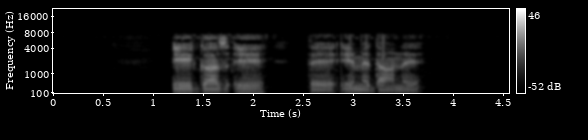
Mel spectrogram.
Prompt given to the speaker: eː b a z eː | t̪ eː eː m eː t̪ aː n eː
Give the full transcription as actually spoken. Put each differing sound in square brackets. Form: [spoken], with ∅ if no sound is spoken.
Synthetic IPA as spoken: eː [ɡ] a z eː | t̪ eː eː m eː [d̪] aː n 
